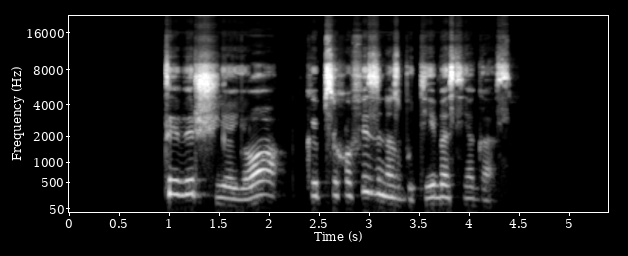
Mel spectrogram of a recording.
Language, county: Lithuanian, Klaipėda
